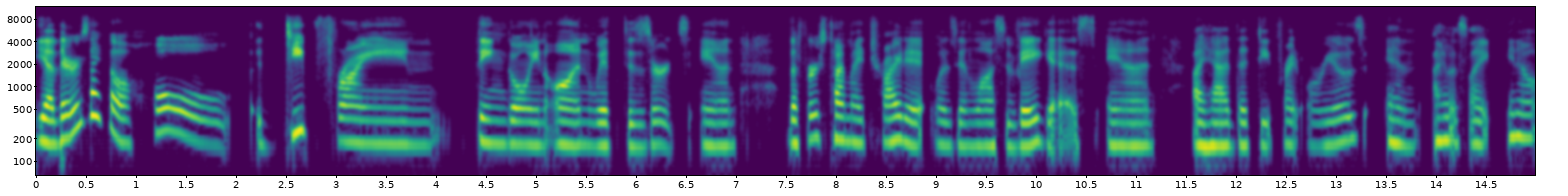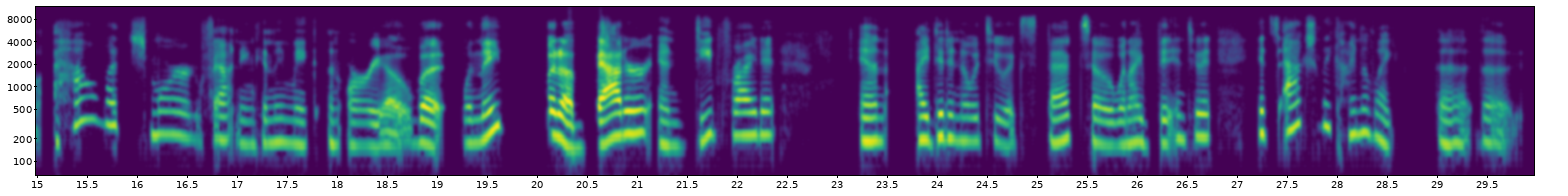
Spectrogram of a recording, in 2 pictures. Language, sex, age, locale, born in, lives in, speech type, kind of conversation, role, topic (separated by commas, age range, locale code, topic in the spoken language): English, female, 50-54, en-US, United States, United States, conversation, unstructured, none, What are your favorite street foods, and how do you find the best places to buy them?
